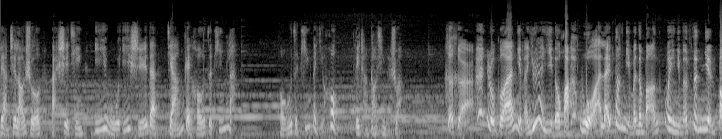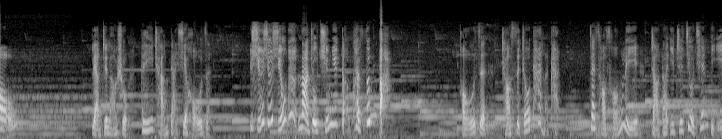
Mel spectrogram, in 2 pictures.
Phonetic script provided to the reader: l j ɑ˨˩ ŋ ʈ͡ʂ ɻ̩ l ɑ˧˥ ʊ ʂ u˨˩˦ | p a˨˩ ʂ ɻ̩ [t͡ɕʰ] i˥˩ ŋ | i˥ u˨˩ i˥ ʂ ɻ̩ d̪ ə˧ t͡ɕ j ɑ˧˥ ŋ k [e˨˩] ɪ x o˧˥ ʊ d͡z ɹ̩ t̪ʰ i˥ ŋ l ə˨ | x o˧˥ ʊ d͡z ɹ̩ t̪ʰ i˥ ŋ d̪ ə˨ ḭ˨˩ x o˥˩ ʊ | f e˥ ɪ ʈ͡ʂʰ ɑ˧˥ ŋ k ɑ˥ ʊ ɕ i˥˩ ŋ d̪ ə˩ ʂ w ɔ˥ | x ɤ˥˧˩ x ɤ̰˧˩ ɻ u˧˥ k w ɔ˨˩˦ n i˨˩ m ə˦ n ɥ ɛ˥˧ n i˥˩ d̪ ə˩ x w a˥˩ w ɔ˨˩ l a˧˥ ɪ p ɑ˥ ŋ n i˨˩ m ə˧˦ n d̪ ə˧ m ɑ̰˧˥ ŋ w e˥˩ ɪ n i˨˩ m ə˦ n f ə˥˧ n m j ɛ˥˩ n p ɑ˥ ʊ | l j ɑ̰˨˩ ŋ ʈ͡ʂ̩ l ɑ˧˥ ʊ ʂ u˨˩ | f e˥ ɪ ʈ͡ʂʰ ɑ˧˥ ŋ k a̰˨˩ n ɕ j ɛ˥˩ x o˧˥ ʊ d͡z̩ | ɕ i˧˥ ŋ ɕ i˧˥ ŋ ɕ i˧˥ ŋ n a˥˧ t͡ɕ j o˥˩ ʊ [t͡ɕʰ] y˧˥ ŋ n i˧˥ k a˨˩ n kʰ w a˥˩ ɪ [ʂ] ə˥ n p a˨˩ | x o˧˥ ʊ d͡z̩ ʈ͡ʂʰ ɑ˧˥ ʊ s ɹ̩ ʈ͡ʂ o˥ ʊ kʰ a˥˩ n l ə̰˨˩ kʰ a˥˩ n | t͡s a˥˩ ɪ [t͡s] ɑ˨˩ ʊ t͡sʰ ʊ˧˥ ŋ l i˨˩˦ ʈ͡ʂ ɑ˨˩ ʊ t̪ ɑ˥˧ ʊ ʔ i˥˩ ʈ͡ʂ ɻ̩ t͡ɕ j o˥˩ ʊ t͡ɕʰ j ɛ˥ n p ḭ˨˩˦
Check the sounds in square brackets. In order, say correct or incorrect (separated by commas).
correct, correct, correct, incorrect, incorrect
